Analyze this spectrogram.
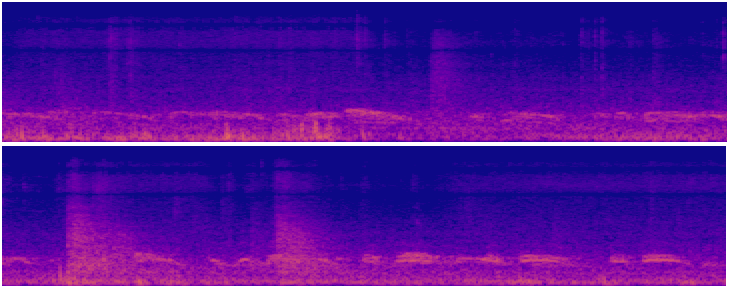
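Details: Spotted doves cooing in a dense overlapping chorus of low hollow notes, broken by a few sharp knocks and rustling noises.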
